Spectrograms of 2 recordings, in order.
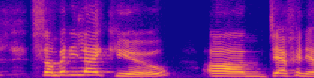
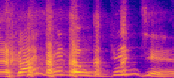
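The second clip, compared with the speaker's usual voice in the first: Gone with the Winden in a lightly put-on German accent; host echoing the guest's German accent; mock German accent; 3 semitones higher than usual. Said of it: "The German accent".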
